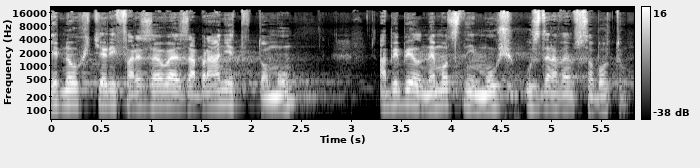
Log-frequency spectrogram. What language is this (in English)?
Czech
